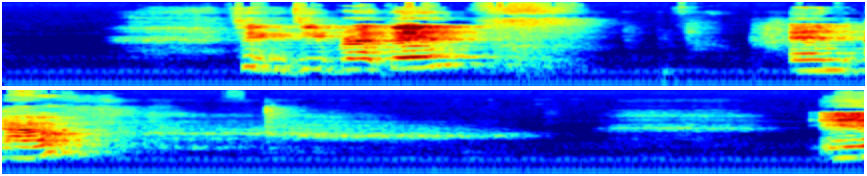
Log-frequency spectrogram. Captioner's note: breathes deeply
